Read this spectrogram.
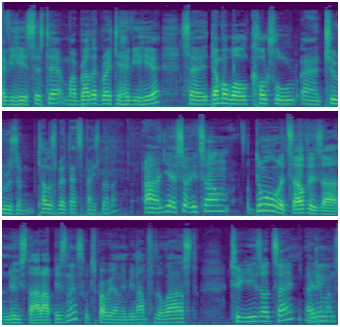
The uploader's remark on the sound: at the ICS Services – Employment Business Training Conference 18 – 20 September 2023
